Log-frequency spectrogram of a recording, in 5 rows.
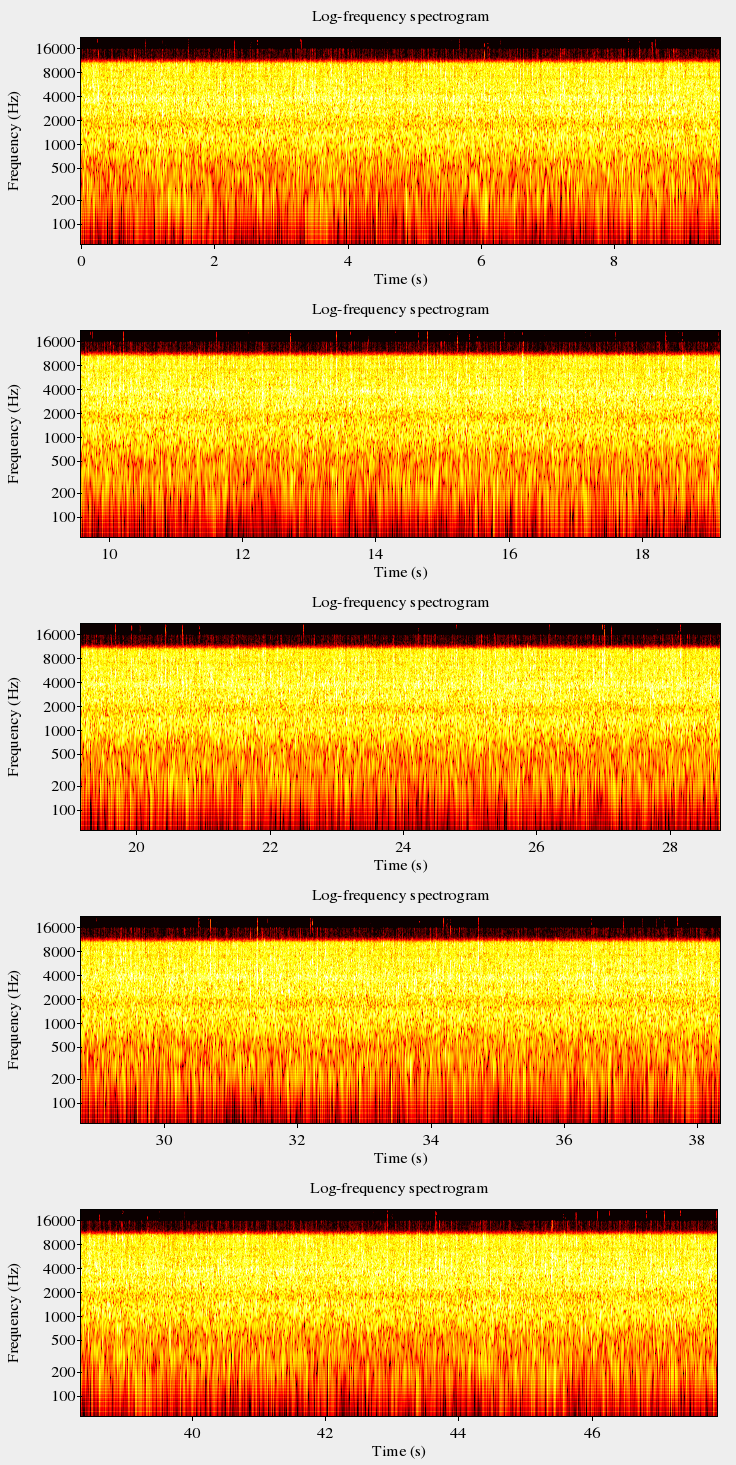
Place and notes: {
  "title": "Strawberry Park Natural Hot Springs, CO, USA - Hot Spring Creek",
  "date": "2016-01-03 10:08:00",
  "description": "Recorded with a pair of DPA 4060s into a Marantz PMD661.",
  "latitude": "40.56",
  "longitude": "-106.85",
  "altitude": "2294",
  "timezone": "America/Denver"
}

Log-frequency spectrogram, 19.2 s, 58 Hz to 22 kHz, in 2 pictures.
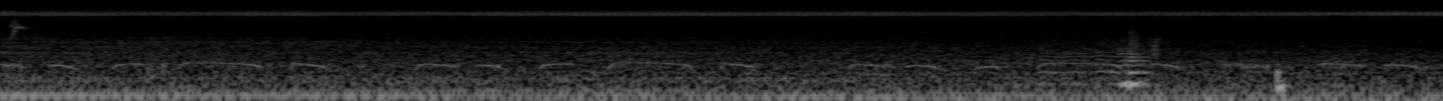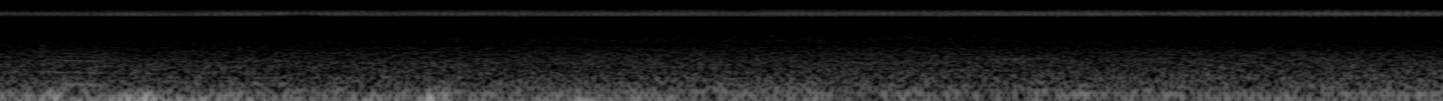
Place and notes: {
  "title": "Rte de Rocheret, Saint-Offenge, France - Passage d'Aixam",
  "date": "2022-07-11 19:10:00",
  "description": "Près d'un champ de blé parsemé d'herbes sauvages, quelques insectes et le passage en solo d'une Aixam propulsée par son moteur monocylindre diesel, la voiturette sans permis des campagnes.",
  "latitude": "45.75",
  "longitude": "6.00",
  "altitude": "530",
  "timezone": "Europe/Paris"
}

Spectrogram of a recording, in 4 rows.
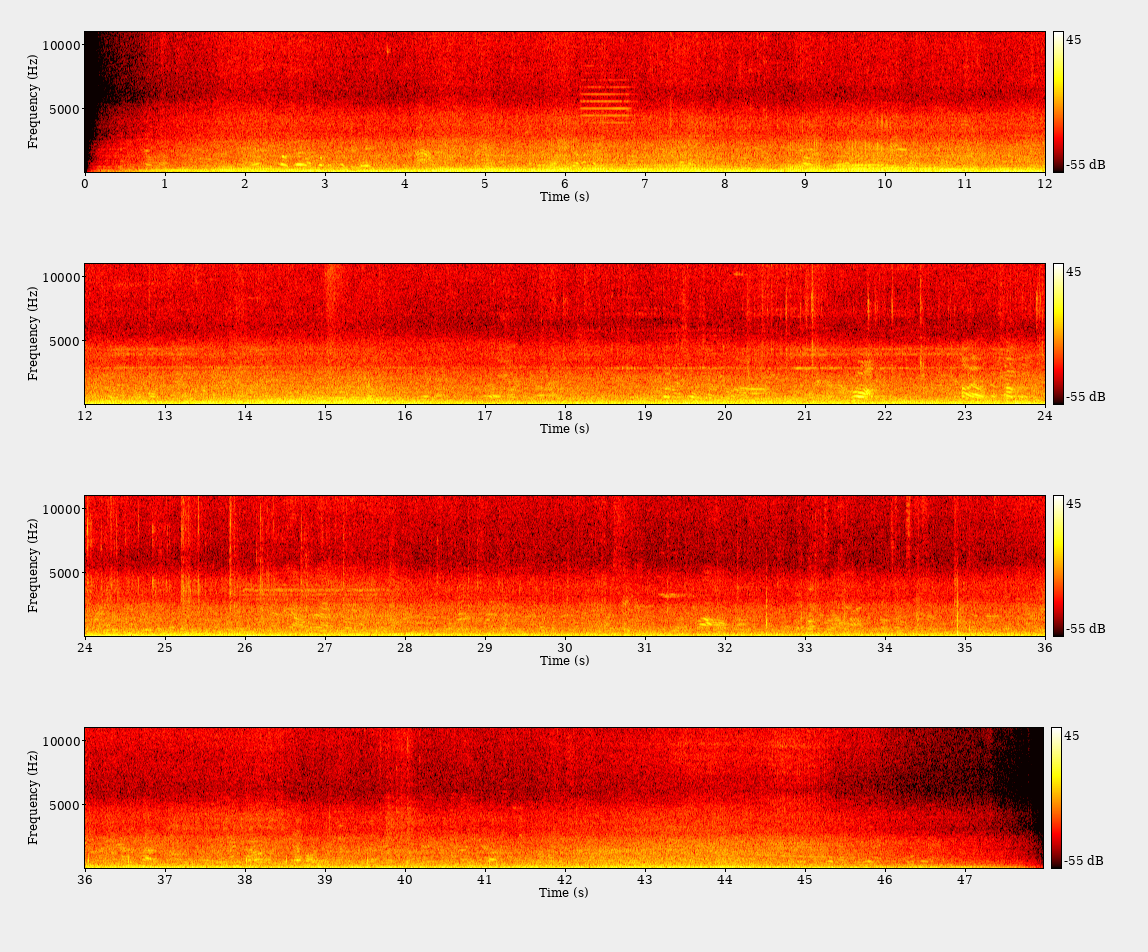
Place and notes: {
  "title": "New Taipei City, Taiwan - Square",
  "date": "2012-11-13 17:37:00",
  "latitude": "25.11",
  "longitude": "121.81",
  "altitude": "63",
  "timezone": "Asia/Taipei"
}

